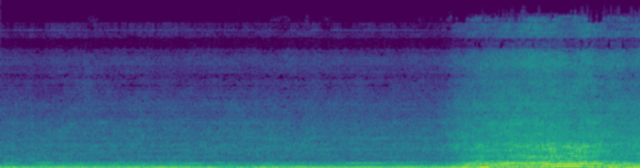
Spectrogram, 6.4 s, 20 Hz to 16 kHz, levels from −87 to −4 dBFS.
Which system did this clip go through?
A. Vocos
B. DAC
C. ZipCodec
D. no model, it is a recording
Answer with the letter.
B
